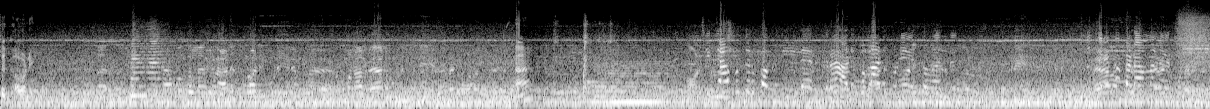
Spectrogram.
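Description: Men talking in Tamil, in short stretches that the speech recogniser did not transcribe, over a steady low rumble of background noise.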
